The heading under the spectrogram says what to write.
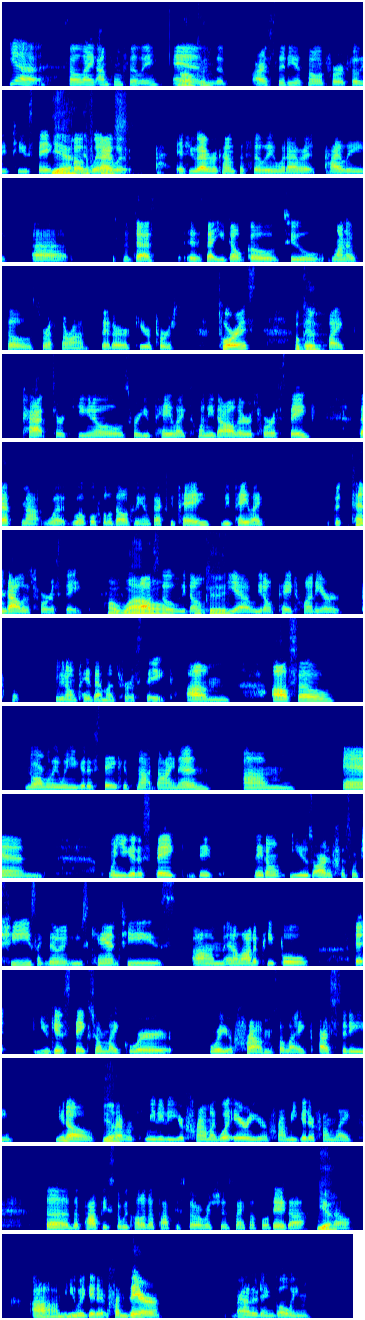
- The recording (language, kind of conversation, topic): English, unstructured, What is the best hidden gem in your hometown, why is it special to you, and how did you discover it?
- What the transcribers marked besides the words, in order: other background noise; "artificial" said as "artifisial"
